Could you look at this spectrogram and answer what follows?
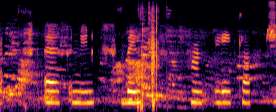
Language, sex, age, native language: Icelandic, male, 18-19, Icelandic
